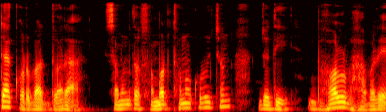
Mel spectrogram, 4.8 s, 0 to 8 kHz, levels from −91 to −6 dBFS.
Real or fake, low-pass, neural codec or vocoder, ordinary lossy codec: real; 7.2 kHz; none; none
